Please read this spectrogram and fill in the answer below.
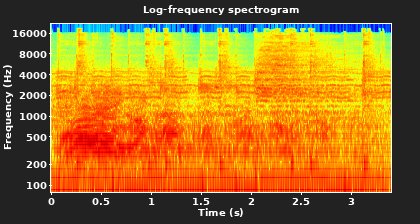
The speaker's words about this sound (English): The voice of an Indian elephant.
